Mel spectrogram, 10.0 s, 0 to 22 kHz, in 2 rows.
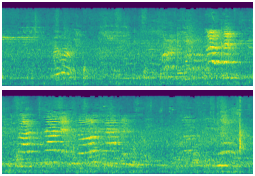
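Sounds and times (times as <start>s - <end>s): children calling out and chattering: 0.0s - 10.0s.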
